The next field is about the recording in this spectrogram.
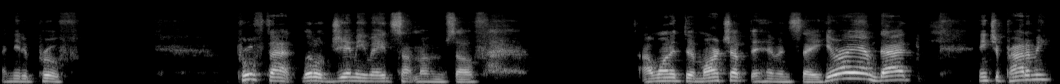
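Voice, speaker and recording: A man's voice: fairly high pitch, expressive, a little slow, pauses often, no room sound, studio quality. A man acting a troubled, defensive teenage boy in a play readthrough, guarded, with folksy ungrammatical phrasing. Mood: hurt, brooding. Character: troubled, defensive teenage boy, small-town drama student. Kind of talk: play readthrough, dramatic dialogue.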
